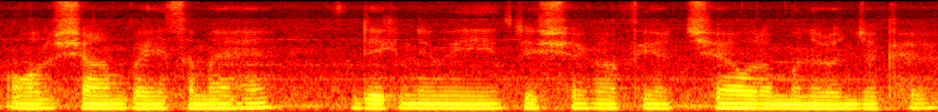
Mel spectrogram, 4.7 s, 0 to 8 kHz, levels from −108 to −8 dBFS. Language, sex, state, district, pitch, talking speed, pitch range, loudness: Hindi, male, Bihar, Kishanganj, 110 Hz, 190 wpm, 110-115 Hz, -29 LUFS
